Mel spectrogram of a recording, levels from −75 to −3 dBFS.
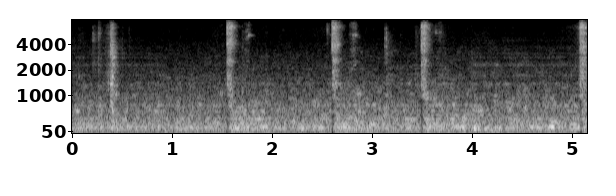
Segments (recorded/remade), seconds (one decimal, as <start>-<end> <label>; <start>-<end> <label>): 0.0-0.9 remade; 0.9-4.0 recorded; 4.0-5.2 remade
